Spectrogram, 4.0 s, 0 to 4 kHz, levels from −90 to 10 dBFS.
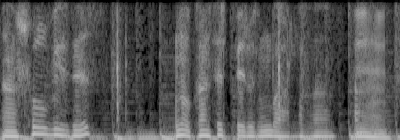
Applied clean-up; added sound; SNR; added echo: none; Typing; 17 dB; none.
